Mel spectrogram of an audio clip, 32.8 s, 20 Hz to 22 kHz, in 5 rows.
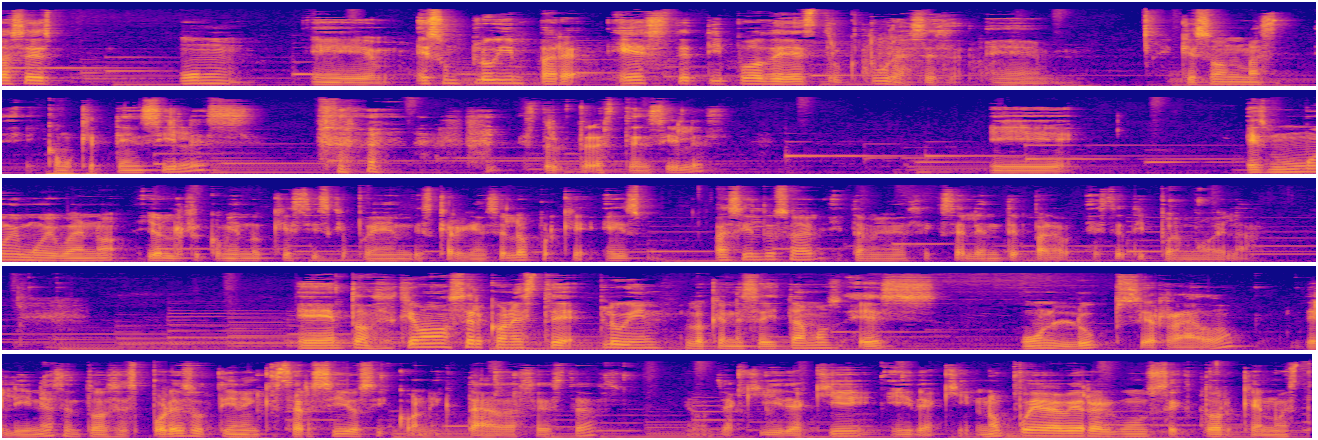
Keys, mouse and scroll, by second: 8.1 scroll down 1, 8.9-9.5 scroll up 1, 18.9 click, 19.6 scroll down 2, 19.8 middle click, 20.1 scroll up 2, 20.3 middle click, 20.9 click, 21.5 scroll up 2, 21.8 middle click, 23.2 middle click, 26.4 click, 28.0 click, 29.2 click, 30.6 click, 32.0 shift+middle click.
